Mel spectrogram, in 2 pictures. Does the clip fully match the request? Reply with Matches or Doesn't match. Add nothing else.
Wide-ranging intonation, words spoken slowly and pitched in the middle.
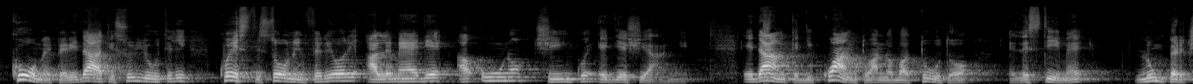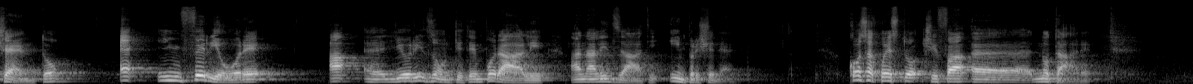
Matches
